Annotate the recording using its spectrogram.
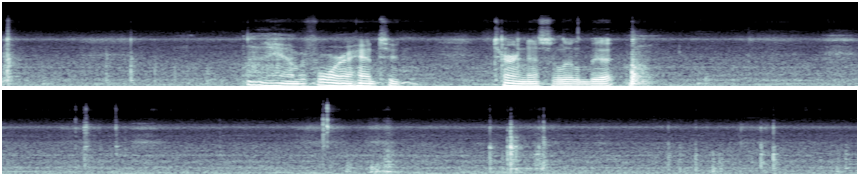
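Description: Plastic connectors click and rattle as hands handle them.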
